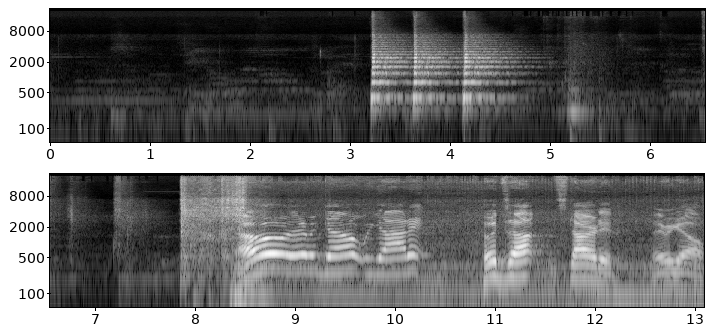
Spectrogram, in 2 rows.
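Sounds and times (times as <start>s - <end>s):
car horn chirping: 3.2s - 5.0s.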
